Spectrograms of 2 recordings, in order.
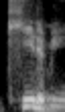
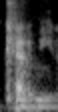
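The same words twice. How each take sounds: First: The first syllable sounds like the start of ketone. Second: The first syllable is said as short 'ket'. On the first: The name comes from ketone and amine. "it's supposed to be ketamine because it's a ketone and an amine" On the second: It is the speaker's preferred habit. "but I still prefer ketamine as a pronunciation"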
